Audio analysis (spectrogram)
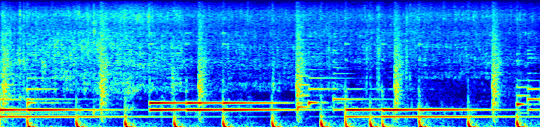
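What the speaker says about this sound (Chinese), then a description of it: "另起锅，葱姜炝锅后爆炒甲鱼。" Soft-shell turtle stir-fried hard in a hot wok after scallion and ginger are sizzled in oil, loud continuous frying hiss broken by repeated sharp clanks of the spatula against the wok, close up with no talk.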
